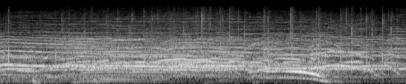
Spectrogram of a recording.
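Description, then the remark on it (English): A crowd laughs and chants a man's nickname loudly and steadily, many voices blending into a dense, continuous roar, with a few whoops and swooping shouts rising and falling near the end. “The crowd are laughing and chanting his nickname.”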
